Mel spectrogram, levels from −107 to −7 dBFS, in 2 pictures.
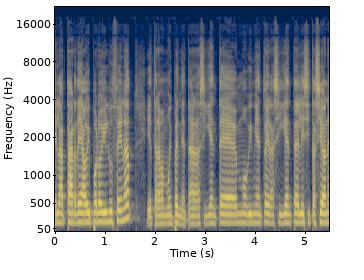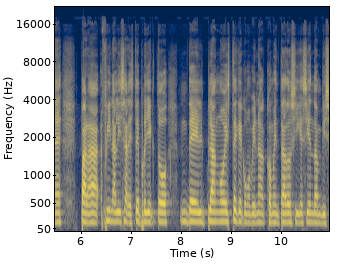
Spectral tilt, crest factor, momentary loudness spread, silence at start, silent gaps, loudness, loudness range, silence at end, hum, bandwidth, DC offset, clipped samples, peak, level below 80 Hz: -4.5 dB/octave; 20 dB; 6 LU; 0 s; none; -21 LUFS; 3 LU; 0 s; none; 16.5 kHz; under 0.1%; under 0.1%; 0 dBFS; -50 dBFS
